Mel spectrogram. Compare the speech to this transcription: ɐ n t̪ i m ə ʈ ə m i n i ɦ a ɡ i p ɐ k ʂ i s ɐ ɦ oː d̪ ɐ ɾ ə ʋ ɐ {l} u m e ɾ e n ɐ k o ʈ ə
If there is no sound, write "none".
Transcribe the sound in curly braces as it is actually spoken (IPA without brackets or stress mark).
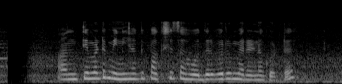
ɾ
